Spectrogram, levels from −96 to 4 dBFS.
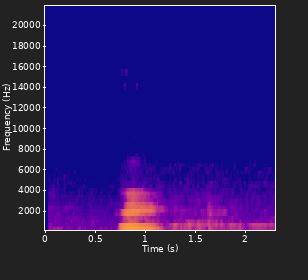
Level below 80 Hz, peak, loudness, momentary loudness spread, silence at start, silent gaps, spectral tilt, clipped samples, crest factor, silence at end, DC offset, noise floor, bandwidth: -70 dBFS; -10 dBFS; -25 LUFS; 26 LU; 0.75 s; none; -5 dB/octave; under 0.1%; 20 dB; 0.65 s; under 0.1%; -71 dBFS; 4.2 kHz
